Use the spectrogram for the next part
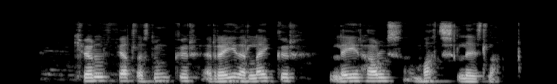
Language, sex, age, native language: Icelandic, male, 20-29, Icelandic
